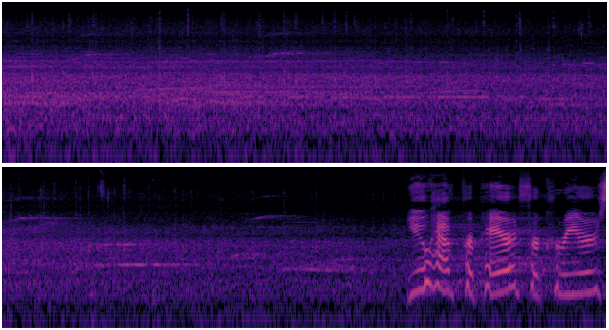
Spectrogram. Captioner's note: cheers and applause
